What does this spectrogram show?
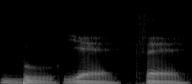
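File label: "buyethe", concatenated syllables; Affixing experiment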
